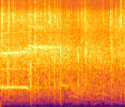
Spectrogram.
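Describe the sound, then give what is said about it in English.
A crowd claps together in a steady, dense patter of many hands at moderate loudness, with a thin high tone lingering briefly at the start. “No, that's not a clap.”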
